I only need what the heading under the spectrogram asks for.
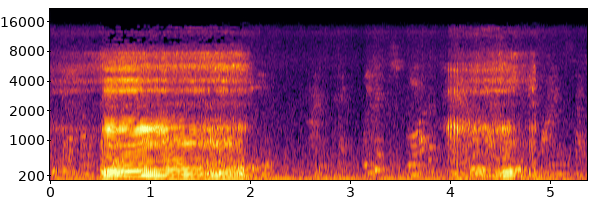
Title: Snoring wife.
